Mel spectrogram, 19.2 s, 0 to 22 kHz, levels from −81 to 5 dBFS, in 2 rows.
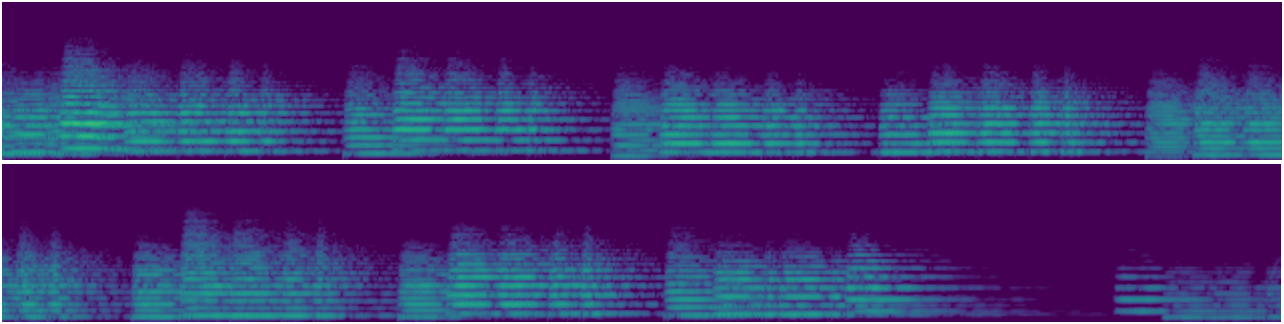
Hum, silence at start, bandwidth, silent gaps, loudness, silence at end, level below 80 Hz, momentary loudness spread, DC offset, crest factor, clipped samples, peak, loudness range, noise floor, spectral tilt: none; 0 s; 8.6 kHz; none; -34 LUFS; 0 s; -86 dBFS; 17 LU; under 0.1%; 18 dB; under 0.1%; -16 dBFS; 5 LU; -77 dBFS; -7 dB/octave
